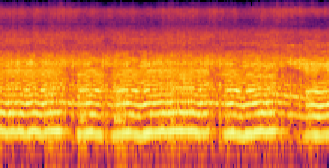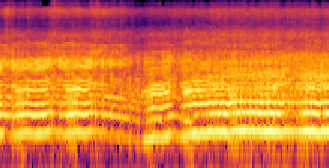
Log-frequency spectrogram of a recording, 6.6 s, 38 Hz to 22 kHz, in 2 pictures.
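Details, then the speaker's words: Craftsman WS2400 two-stroke pole saw after refilling with freshly mixed fuel, before carb adjustment: buzz wavers and sags on throttle, briefly bogging before picking up; hesitation milder than before. "when squeezing the trigger there is a bit of delay and body down response but not as bad like before"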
